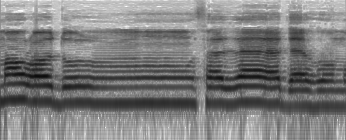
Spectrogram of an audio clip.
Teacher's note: تنوین کے بعد حروف اخفا کا فا آیا، اخفا حقیقی ہوگا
